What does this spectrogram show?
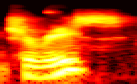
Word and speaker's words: Charisse: Charisse.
